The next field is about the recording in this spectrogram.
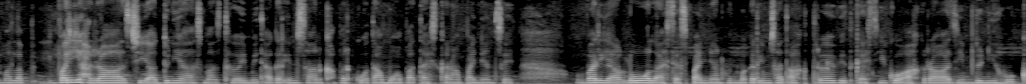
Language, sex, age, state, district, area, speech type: Kashmiri, female, 30-45, Jammu and Kashmir, Budgam, rural, spontaneous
